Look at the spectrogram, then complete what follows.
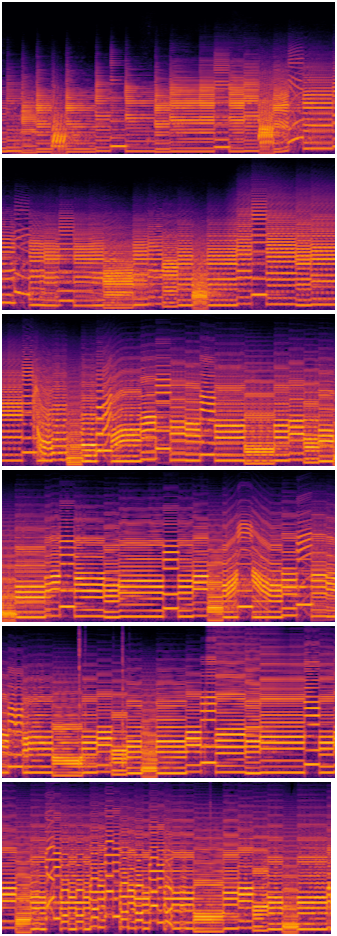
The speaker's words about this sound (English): So this is the ring modulator. So we make like bell sounds with it, but more distorted, not like your typical uh, chimes, chimes, sorry.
